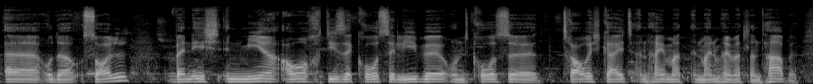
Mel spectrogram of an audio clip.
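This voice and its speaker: Noticeable background noise runs under this Arabic-accented speaker. The pace is fairly slow, with fairly even intonation. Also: man, medium pitch for a man. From Syria. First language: Arabic (speaking German). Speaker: actor and theatre director. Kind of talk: interview. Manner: halting, many repetitions and fillers.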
